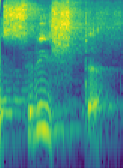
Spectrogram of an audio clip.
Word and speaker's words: सृष्ट: ब्रह्म ज्ञानी सब सृष्ट का करता, सृष्ट शब्द ससा जिहड़ा विचकार है ना जी उसके पैर च बिंदी लगा के पाठ उच्चारण करांगे सृष्ट।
